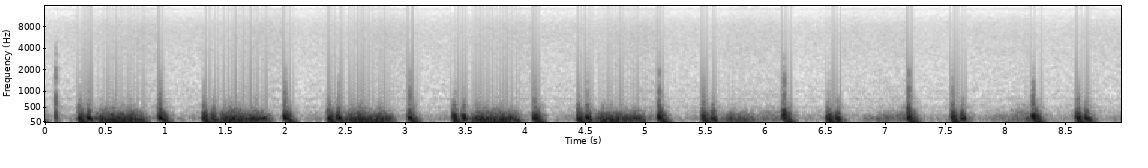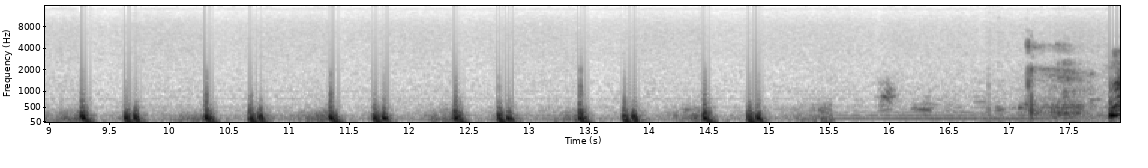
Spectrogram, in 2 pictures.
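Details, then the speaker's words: Mitral mid-diastolic murmur at the apex, separated from the second sound: regular heartbeat about 58/min with a low rumble that disappears when the bell is pressed firmly on the skin, leaving S1, S2 and an opening snap. "نسمع كده ولاحظوا ان الميد دايستوليك مامر الاول بتبقى باينه لكن بتختفي اول ما بضغط بالكون على الجلد، وما بسمعش بعد كده غير الفيرست ساوند والسكند ساوند والاوبننج سناب بس."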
